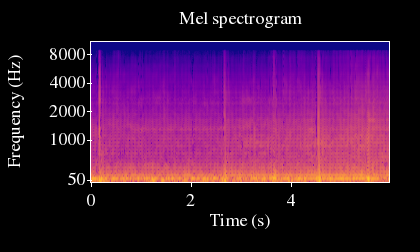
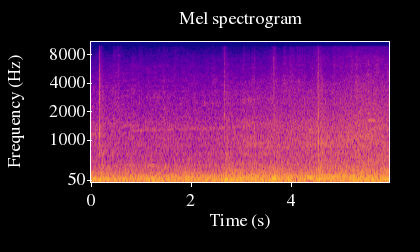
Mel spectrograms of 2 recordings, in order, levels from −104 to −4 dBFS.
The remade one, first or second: first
